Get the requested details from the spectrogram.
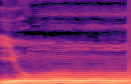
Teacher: nun sukun bertemu zain ikhfa hakiki, 3 ketuk kita samarkan bunyi nun sukun. Yunzifun, fun mat arid sukun 4 harokat kita panjangkan.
